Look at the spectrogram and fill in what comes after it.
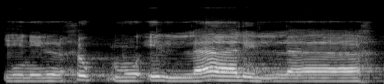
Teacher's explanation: इल्ला में अलिफ मद्दा है, एक अलिफ के बराबर खींचेंगे। यहाँ पर अल्लाह के लाम से पहले लाम के नीचे ज़ेर है तो अल्लाह के लाम को बारीक पढ़ेंगे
